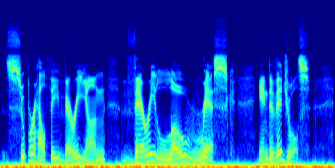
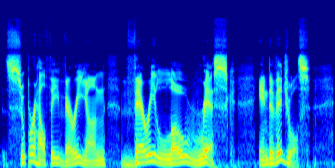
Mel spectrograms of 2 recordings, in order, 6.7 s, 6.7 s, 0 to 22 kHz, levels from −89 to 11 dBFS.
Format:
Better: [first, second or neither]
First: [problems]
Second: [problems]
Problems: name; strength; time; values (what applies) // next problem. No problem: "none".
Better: second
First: low rumble; faint; throughout; 25 dB below the speech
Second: none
